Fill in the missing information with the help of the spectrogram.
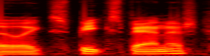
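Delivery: ordinary talk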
